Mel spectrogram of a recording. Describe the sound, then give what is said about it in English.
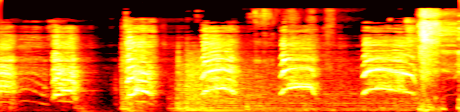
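In a horror film, an old man in an elevator screams in horror after a head is chopped off, letting out a series of loud, strained yells that rise and fall in pitch, about six bursts in quick succession over a low rumbling background. “Here's a great old man scream.”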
